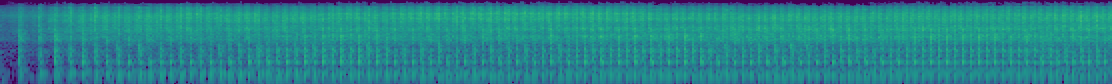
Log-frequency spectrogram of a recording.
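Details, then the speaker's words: Stuart beam model steam engine test run at high speed with steam oil injected: fast, steady knock over hissing exhaust, partly from wrongly placed valve leaving parts uncushioned at stroke ends; crank pin also loose in web. "knocking that you can hear is partly due to the fact of the valve being in the wrong place. The parts are not being cushioned at the end of each stroke, so you get this knock."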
